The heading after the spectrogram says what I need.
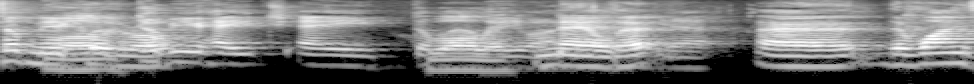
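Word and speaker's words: Whalley: Wally.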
